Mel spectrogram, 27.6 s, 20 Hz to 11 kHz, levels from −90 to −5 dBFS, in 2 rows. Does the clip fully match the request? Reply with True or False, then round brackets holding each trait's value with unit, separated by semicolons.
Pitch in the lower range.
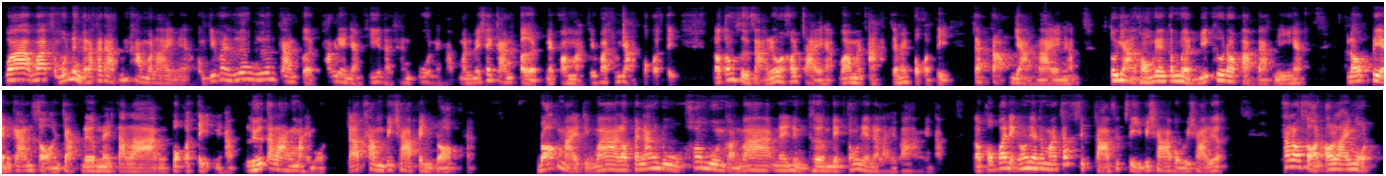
False (150 Hz)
